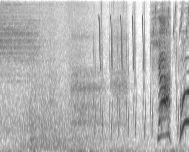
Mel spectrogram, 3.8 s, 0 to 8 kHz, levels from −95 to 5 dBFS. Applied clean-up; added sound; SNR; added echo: none; Breathing + Waves, surf; 18 dB; none.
